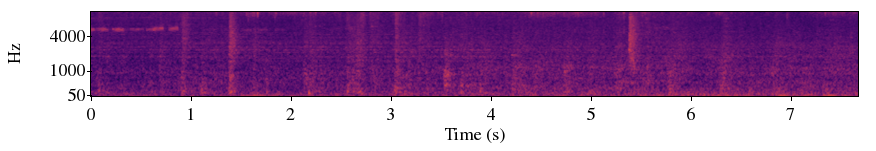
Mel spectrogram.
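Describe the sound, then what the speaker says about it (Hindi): A train rolls slowly over a bridge near Jalpaiguri Road railway station in India with a steady rumble and occasional clanks, while heavy rain patters throughout. "पुल के कारण ट्रेन को यहाँ पे धीरे किया गया है"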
